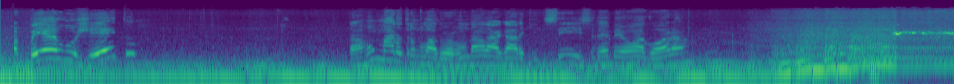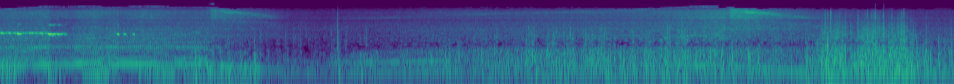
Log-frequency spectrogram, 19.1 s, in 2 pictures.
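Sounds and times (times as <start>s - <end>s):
turbocharged car engine accelerating: 0.0s - 19.0s
tire squeal: 8.8s - 12.2s.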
